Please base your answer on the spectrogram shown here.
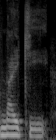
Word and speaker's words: Nike: And the company has said it is Nike, like the goddess of victory, Nike.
